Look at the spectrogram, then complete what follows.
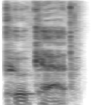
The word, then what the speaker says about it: Phuket: You said fuck it, and he said it's pronounced Phuket.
